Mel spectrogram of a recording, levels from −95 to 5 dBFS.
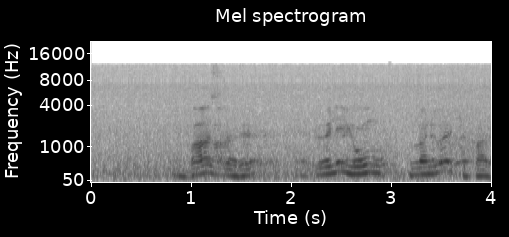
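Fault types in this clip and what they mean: Echo with no canceller: the far end's loudspeaker feeds its microphone and nothing strips that out, so the speech returns after the network round trip, shadowed roughly 150 ms later by a copy about 12 dB down and thinner, with every syllable's waveform burst followed by a smaller duplicate and spectrogram features repeating faintly just to their right.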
